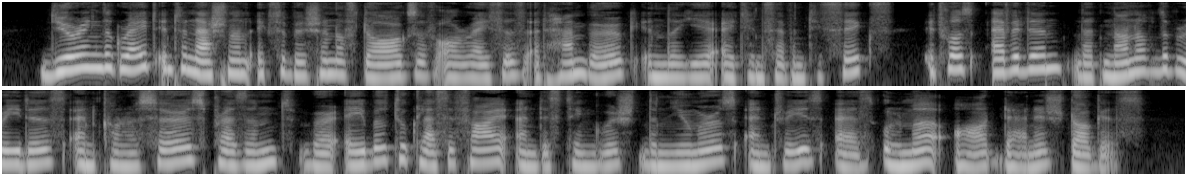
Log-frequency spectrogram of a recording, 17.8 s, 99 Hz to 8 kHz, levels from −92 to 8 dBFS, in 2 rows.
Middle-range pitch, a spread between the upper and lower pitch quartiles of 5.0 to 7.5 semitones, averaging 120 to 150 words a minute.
No: medium, 170 Hz; average, 3.6 semitones; average, 145 wpm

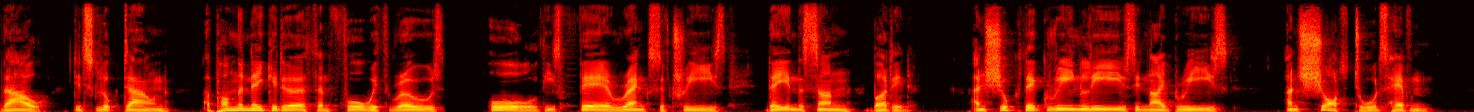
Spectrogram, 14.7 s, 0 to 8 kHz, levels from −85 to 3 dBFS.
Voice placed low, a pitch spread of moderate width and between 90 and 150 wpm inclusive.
Yes: low, 100 Hz; average, 3.0 semitones; average, 140 wpm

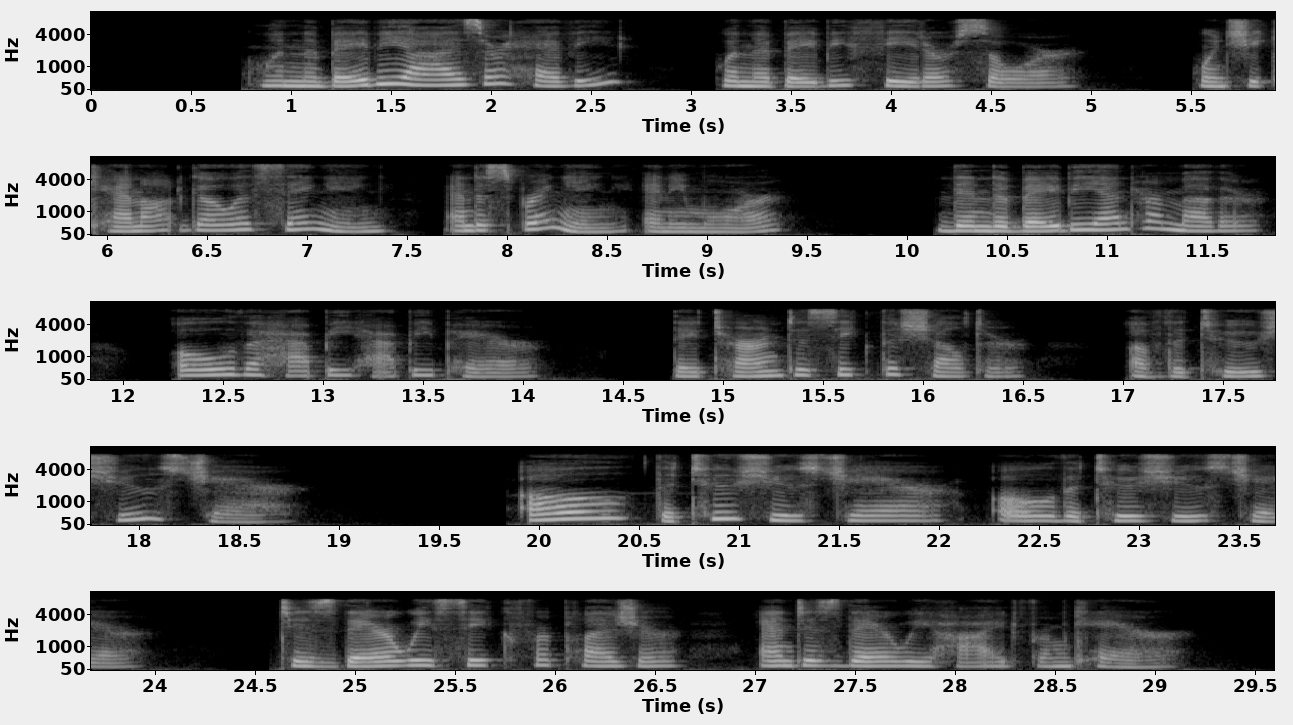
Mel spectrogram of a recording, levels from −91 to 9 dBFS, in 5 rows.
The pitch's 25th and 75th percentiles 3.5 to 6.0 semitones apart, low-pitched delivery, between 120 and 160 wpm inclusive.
No: average, 3.8 semitones; high, 195 Hz; average, 140 wpm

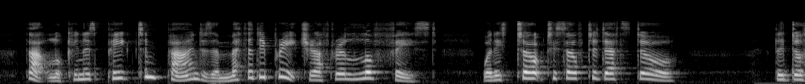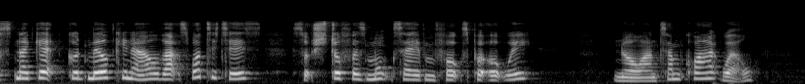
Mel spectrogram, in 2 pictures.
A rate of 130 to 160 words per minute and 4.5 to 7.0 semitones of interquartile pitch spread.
No: average, 170 wpm; average, 5.1 semitones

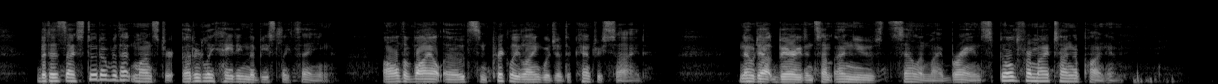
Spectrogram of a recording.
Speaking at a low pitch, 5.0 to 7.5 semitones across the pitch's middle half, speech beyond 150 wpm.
Yes: low, 125 Hz; wide, 5.6 semitones; average, 185 wpm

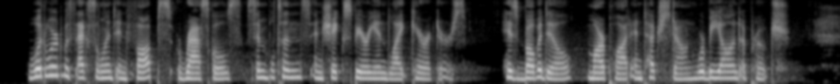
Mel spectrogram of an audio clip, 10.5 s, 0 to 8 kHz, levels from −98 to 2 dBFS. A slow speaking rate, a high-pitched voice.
Yes: slow, 110 wpm; high, 220 Hz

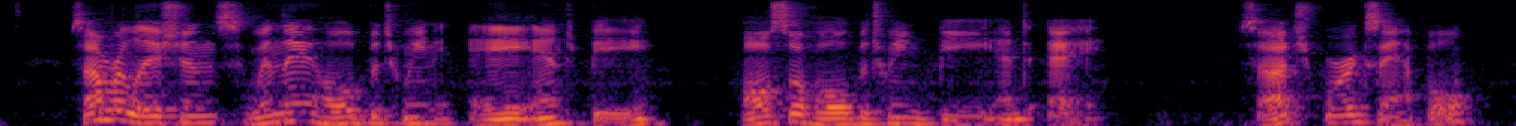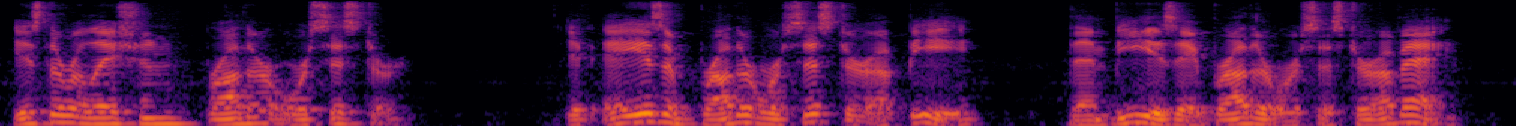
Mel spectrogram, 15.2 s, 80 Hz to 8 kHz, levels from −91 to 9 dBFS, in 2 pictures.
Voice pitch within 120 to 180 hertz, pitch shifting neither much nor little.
Yes: low, 135 Hz; average, 4.3 semitones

